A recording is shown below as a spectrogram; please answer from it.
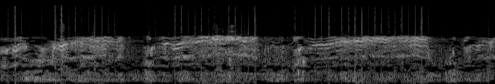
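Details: Wild boar piglets at a wild pig camera, 16 April 2010: near-continuous high shrill squealing in overlapping bursts of about a second, with low grunting and rustle underneath.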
